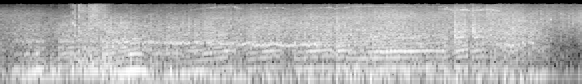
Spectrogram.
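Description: A motorized sleigh's engine roars through trees as it brakes and skids through a handbrake turn, the screech wavering in pitch for several seconds before easing off.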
